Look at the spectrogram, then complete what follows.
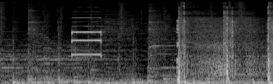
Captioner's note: gadget beeps; gunfire popping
